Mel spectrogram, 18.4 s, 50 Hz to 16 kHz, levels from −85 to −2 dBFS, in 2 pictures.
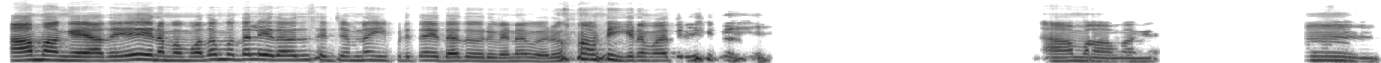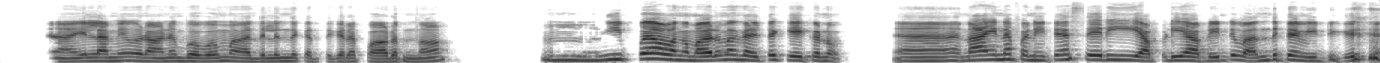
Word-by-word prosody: ஆமாங்க, 240 -2 +5 0.2
அது 220 +1 0 0.3
நம்ம 220 -2 +1
மொத, 220 +5 +1
மொதல்ல 280 0 +3
எதாவது 250 0 0
செஞ்சம்னா, 225 0 -4
இப்பிடி 215 -1 -11
தான் 225 -1 +2
எதாவது 205 0 +1
ஒரு 195 - -4
வினை 195 +2 -2
வரும் 175 +3 -2
அப்பிடிங்கிற 240 -7 +1
மாதிரி 215 +5 -2 2.4
ஆமா, 195 0 -3
ஆமாங்க. 170 -1 -8 1.1
ம், 215 -4 -4 0.5
அ, - - -3 0.2
எல்லாமே 195 +1 0
ஒரு 195 - -1
அனுபவம், 185 +1 -3
அதிலருந்து 175 +2 -4
கத்துக்கிற 170 +1 -6
பாடம் 165 +1 -2
தான். 200 +3 -3 0.7
ம், 230 -1 -6 0.2
இப்ப 280 +2 -10
அவுங்க 260 -4 +3
மருமகள்ட்ட 245 +1 +2
கேட்கணும், 215 -3 0 0.6
ஆ, - - -1 0.2
நான் 250 +2 +5
என்ன 280 +2 +1
பண்ணிட்டேன், 250 +2 -2
சரி 255 0 +1 0.2
அப்பிடியா! 215 +2 0
அப்பிடின்ட்டு 205 +3 -1
வந்துட்டேன் 245 +2 0
வீட்டுக்கு 195 0 -4
215 Hz, 130 wpm, -20 LUFS, 195-245 Hz, 2.4 s, ஆமாங்க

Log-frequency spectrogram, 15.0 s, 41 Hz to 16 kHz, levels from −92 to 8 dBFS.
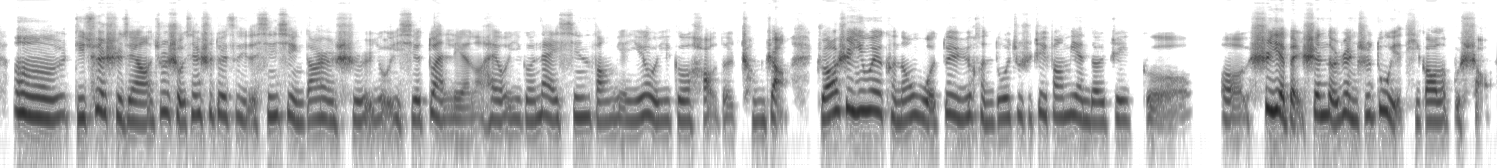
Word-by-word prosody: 嗯， 255 -3 +4
的 245 0 0
确 310 +6 +2
是 260 -4 +1
这 225 0 -2
样。 205 0 0
就 295 +8 -4
是 - - 0
首 - - +2
先 270 +5 -2
是 280 0 -2
对 265 0 0
自 255 +1 -9
己 230 - -5
的 225 - -8
心 255 +5 -2
性， 245 -5 -4
当 225 +3 -4
然 225 -2 -4
是 220 +2 -2
有 235 - -8
一 230 - -7
些 225 +2 -2
锻 255 +2 -1
炼 120 - -8
了。 - - -14
还 230 +3 -6
有 225 +3 -5
一 235 0 -8
个 225 -1 -5
耐 245 -3 -2
心 250 +2 -3
方 215 -1 -5
面， 230 -1 -8
也 230 +2 -1
有 260 -3 +1
一 220 +1 -7
个 220 0 -2
好 230 +2 -6
的 125 - -13
成 220 0 -4
长。 - - +1 0.3
主 - - 0
要 265 +5 +6
是 320 0 +6
因 310 +1 +6
为 315 -2 +4
可 245 -3 -6
能 230 +5 -2
我 225 - 0
对 280 -3 -2
于 240 +2 -1
很 240 -5 -6
多 235 +3 -1
就 260 +1 -8
是 255 -1 -11
这 265 +2 -4
方 255 -1 -4
面 255 -4 -1
的 210 -1 -2
这 225 +2 -4
个， 310 -11 -11 0.3
呃， - - -5
事 335 - +7
业 300 -4 +10
本 - - +2
身 275 -2 +5
的 245 -6 +4
认 250 -1 +1
知 265 +4 -3
度 305 +3 +3
也 - - -1
提 - - -14
高 220 0 +2
了 215 - -4
不 - - -8
少。 - - -2
240 Hz, 310 characters per minute, -23 LUFS, 220-265 Hz, 0.3 s, 业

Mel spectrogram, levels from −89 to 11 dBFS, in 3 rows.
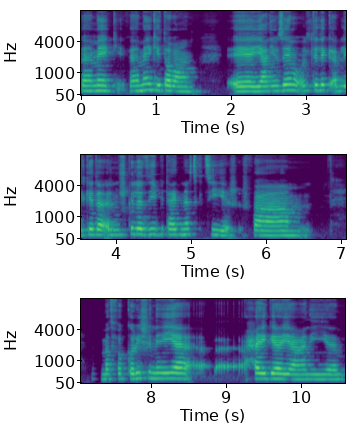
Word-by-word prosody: فاهماكِ، 225 0 -1
فاهماكِ 240 +4 -1
طبعًا 205 -3 +1 0.5
آآ، 205 0 +4
يعني 210 +1 +1
وزي 240 +3 +4
ما 240 - -1
قُلت 220 +1 -7
لِك 245 0 0
قبل 215 -2 -3
كده 230 -1 +3
المشكلة 225 +3 +1
دي 240 0 -3
بتاعة 235 -1 -2
ناس 235 +1 -4
كتير 220 -4 -6
ف - - -3
آمم، 200 0 -2 0.7
ما 215 +1 -5
تفكّريش 225 +3 -3
إن 240 -2 -2
هي 235 +2 +3 0.6
حاجة 230 -10 +4
يعني 205 -1 -1
225 Hz, 135 wpm, -20 LUFS, 210-235 Hz, 0.7 s, آآ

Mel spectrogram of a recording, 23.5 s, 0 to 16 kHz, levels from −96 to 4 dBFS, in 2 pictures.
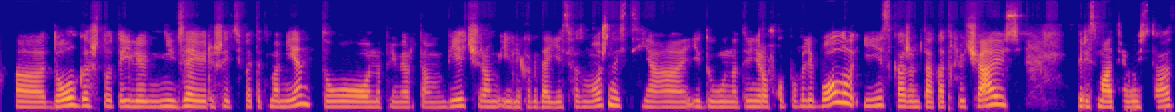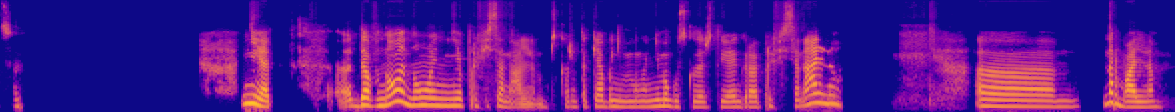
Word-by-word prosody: а, 170 -1 0
долго 215 +5 +3
что-то 195 -2 -4
или 185 -1 +1
нельзя 190 +2 0
её 185 -1 +2
решить 190 -1 -6
в - - -10
этот 185 +1 -10
момент, 200 +8 -1
то, 180 -1 -1
например, 170 0 -10
там 165 +1 -12
вечером 190 -2 -1
или 180 -1 -7
когда 180 0 -7
есть 170 +1 -8
возможность, 200 +6 -3
я 175 -1 -4
иду 180 -1 -6
на 175 0 -6
тренировку 185 +1 -4
по 185 0 -14
волейболу 205 - +3
и, 220 -3 -4
скажем 190 -5 -3
так, 175 0 -3
отключаюсь, 220 +8 +2 0.5
пересматриваю 180 -2 0
ситуацию. 200 +3 -5 2.2
Нет, 265 -11 +8 0.7
э, 200 - -1
давно, 240 - +7
но 235 -3 +4
не 220 -1 +1
профессиональным, 190 - -7
скажем 180 +1 -9
так. - - -11
Я 190 - +1
бы 190 0 -4
не, 190 - -2
м, 180 0 -6
не 180 - -5
не 195 +1 -1
могу 190 -2 -5
сказать, 175 -1 -7
что 175 +2 -8
я 175 - -3
играю 175 -1 -3
профессионально. 265 - +1 1.3
Ам, 195 -2 +1 0.2
нормально. 180 - +3
185 Hz, 135 wpm, -22 LUFS, 180-205 Hz, 2.2 s, Нет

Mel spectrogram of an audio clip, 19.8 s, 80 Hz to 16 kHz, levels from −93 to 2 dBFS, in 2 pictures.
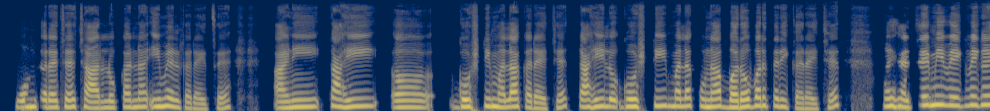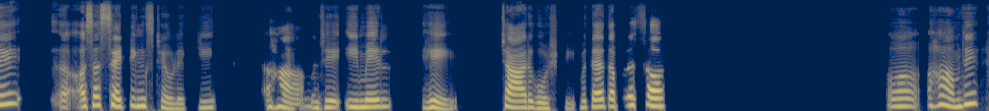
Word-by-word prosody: Phone 220 +1 +2
करायचे 215 0 0
आहेत, 230 - +1
चार 195 -4 +1
लोकांना 220 +3 -1
ईमेल 240 0 +4
करायचंय, 175 0 -6 0.4
आणि 220 +4 +2
काही 240 0 +2 0.3
अ, 210 - -3 0.6
गोष्टी 235 +2 +3
मला 225 +2 +4
करायच्या 190 0 -3
आहेत, 245 - -8
काही 225 +1 +2 0.2
गोष्टी 240 +2 +3
मला 250 +1 +2
कुणाबरोबर 230 +1 +4
तरी 240 -2 0
करायचे 175 +2 -6
आहेत. 265 - -4 0.4
मग 250 - +4
ह्याचे 240 +5 +1
मी 295 +1 +6
वेगवेगळे 285 +4 +1 0.5
असं 245 +5 0
सेटिंग्स 250 -2 +1
ठेवले, 170 -6 -4
की 200 +5 -9 0.7
हां. 200 -5 +1 0.2
म्हणजे 210 0 -2
ईमेल 225 +1 +2 0.4
हे 190 -7 0 0.5
चार 210 -4 +4
गोष्टी, 175 -2 -6
मग 210 - -4
त्यात 235 +1 +2
आपलं 260 +4 -1 0.2
स 255 -1 +8 2.3
अ, - - -9 0.4
हां, 270 -2 +1
म्हणजे 310 +9 +1
230 Hz, 125 wpm, -21 LUFS, 205-245 Hz, 2.3 s, स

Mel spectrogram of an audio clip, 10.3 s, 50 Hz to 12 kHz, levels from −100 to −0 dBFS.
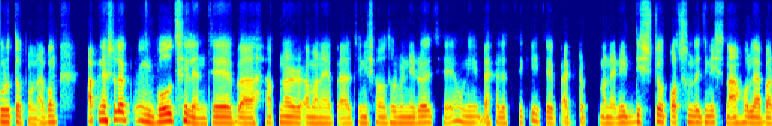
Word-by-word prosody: গুরুত্বপূর্ণ। 130 -1 +1
এবং 130 +2 0 0.5
আপনি 165 - +2
আসলে 175 +1 +5 0.2
উম 150 -3 +2 0.2
বলছিলেন 145 -6 +6
যে, 120 - +2 0.4
আ - - +3 0.3
আপনার 120 +1 0 0.3
মানে 110 0 -1 0.4
যিনি 115 -1 -2
আ - - -14
সহধর্মিনী 115 -1 -2
রয়েছেন, 120 -2 -2
উনি 120 -1 -3 0.2
দেখা 115 +2 -4
যাচ্ছে 115 +1 -9
কি - - -7 0.2
যে 110 - -2 0.2
একটা 120 +1 -9 0.3
মানে 110 0 -1
নির্দিষ্ট 120 +2 -2 0.2
পছন্দের 125 0 0
জিনিস 125 0 -2
না 110 - +4
হলে, 120 -1 +2
আবার 110 -2 -1
120 Hz, 155 wpm, -23 LUFS, 115-125 Hz, 0.5 s, বলছিলেন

